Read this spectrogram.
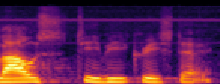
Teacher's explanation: here's your au diphthong so it's just one sound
